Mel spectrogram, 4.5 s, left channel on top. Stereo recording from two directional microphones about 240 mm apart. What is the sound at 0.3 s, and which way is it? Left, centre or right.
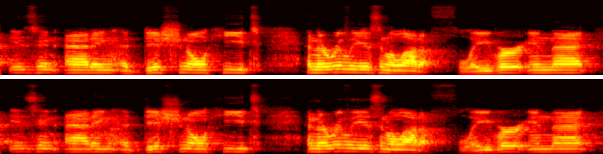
Speech, left.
